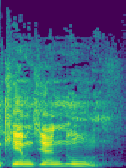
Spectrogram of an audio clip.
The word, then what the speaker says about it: Kim Jong-un: Even Kim Jong-un. And I don't mean to mispronounce his name. I'm not mocking him. Did I pronounce it right, first of all? I did? Okay, good.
